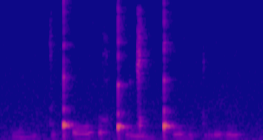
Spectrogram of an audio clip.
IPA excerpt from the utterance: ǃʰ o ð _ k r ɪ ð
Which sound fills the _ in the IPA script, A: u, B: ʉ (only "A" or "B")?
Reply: A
